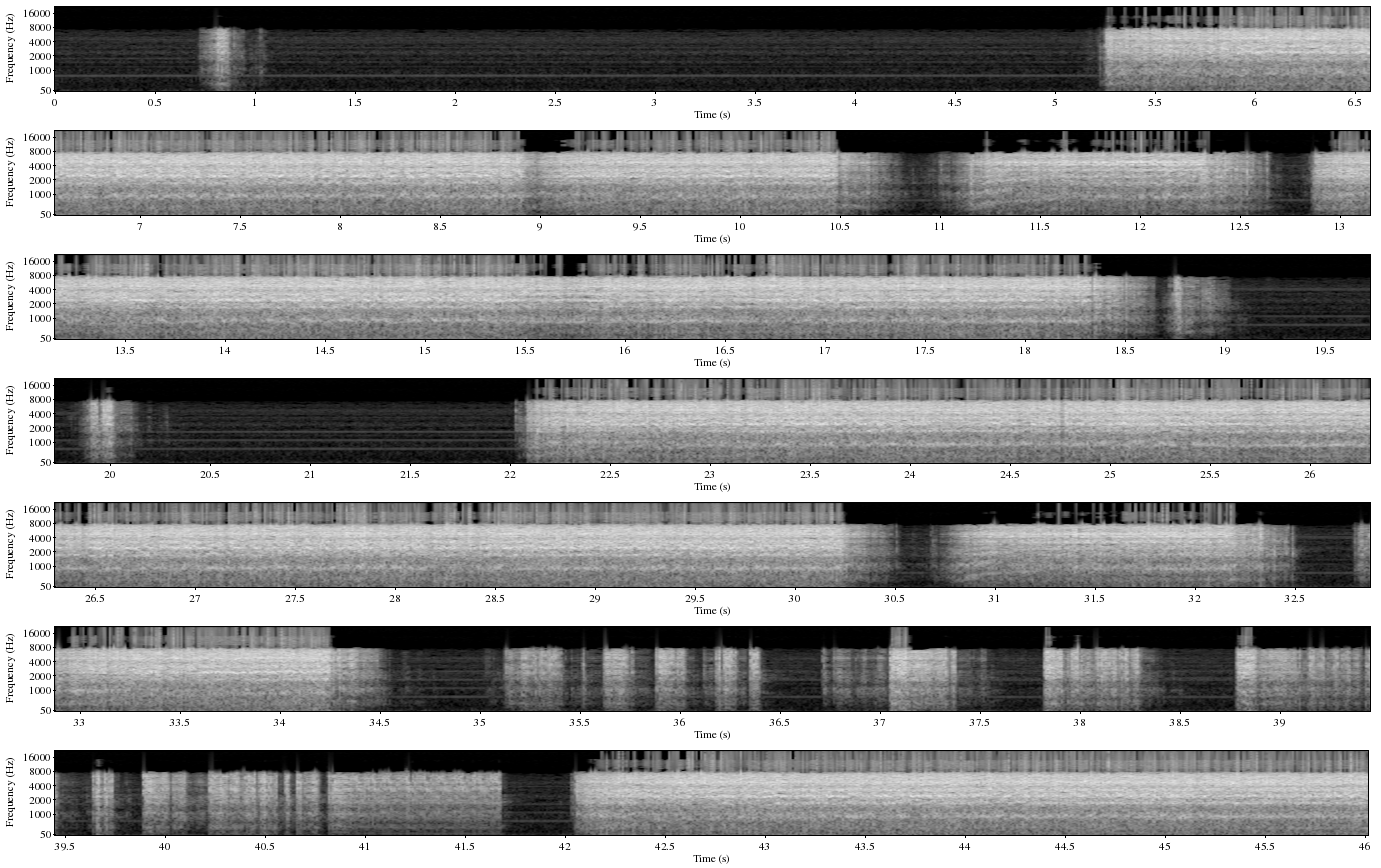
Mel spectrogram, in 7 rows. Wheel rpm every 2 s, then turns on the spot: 0, 0, 70, 210, 190, 130, 130, 210, 220, 20, 10, 180, 220, 220, 210, 140, 120, 40, 20, 20, 20, 180, 220.
34-40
